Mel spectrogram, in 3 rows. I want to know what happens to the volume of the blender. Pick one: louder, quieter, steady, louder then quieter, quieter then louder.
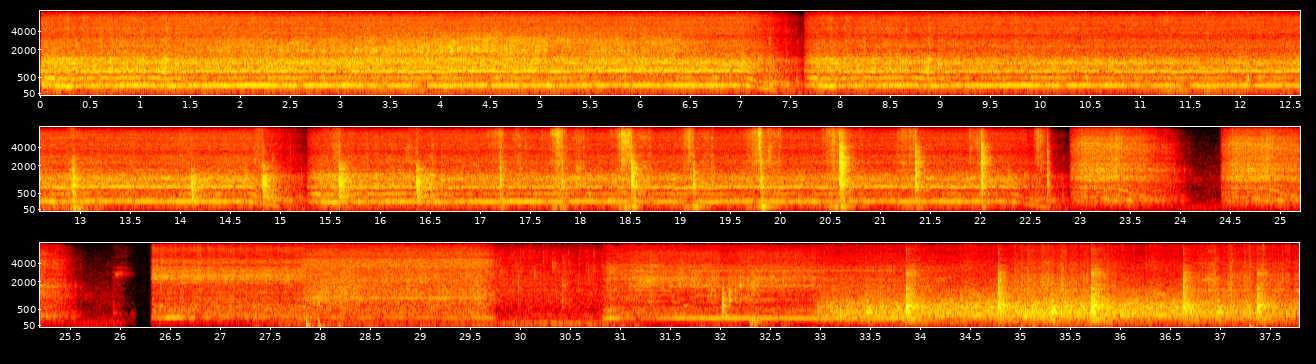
quieter.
